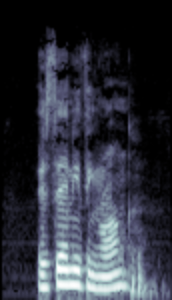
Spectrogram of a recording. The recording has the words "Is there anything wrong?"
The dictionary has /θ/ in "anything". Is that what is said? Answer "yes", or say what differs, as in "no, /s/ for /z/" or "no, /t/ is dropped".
yes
